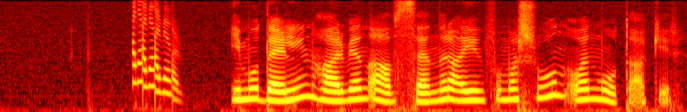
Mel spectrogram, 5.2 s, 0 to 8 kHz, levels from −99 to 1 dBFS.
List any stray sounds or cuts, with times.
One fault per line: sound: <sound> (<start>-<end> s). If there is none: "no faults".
sound: chirp (1.0-1.4 s)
